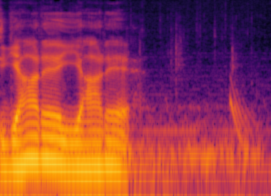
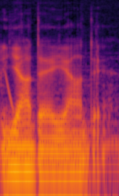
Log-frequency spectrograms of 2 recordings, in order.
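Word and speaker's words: やれやれ: It's yare yare. Not yade yade. Point being that the pronunciation of the R is a rolling of the tongue which can sound like a D.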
